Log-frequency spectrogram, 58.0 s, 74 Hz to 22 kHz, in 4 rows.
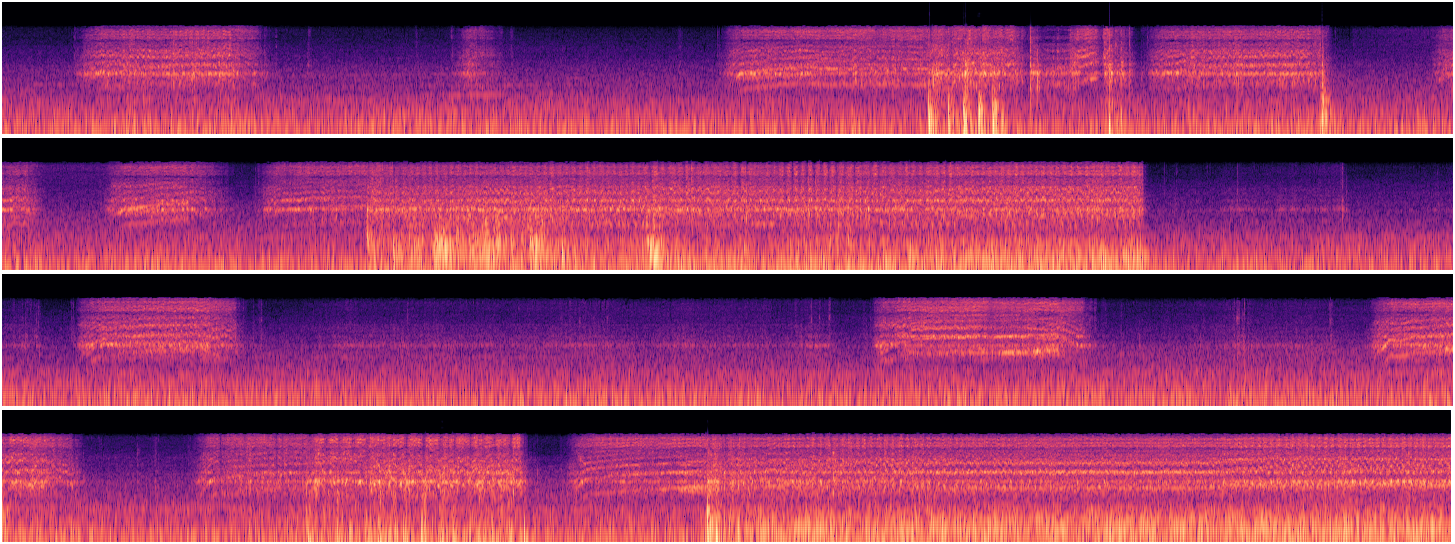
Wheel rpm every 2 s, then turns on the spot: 60, 30, 10, 50, 150, 90, 80, 50, 90, 150, 160, 170, 180, 20, 30, 100, 20, 10, 40, 150, 20, 100, 60, 190, 140, 180, 200, 200, 220.
2-4 26-28 32-36 40-42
